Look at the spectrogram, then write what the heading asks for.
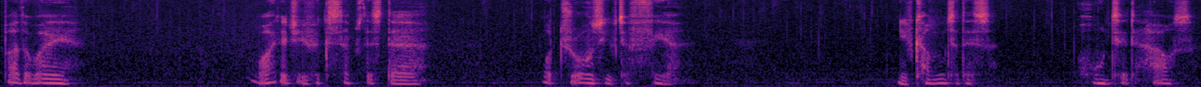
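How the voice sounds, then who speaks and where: A man playing an elegant, centuries-old vampire gentleman, speaking softly and half whispering in a refined, wistful ASMR roleplay. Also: mid-range voice, slight background noise. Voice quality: soft, breathy whispering. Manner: refined, wistful, slow and deliberate.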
